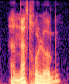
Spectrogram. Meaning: astrologer
- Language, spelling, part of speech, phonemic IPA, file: French, astrologue, noun, /as.tʁɔ.lɔɡ/, Fr-astrologue.ogg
